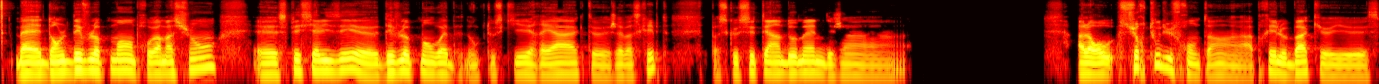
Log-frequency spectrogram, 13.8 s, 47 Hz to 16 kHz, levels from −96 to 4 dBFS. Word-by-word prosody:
Beh, 105 Hz, 0 st, +6 dB
dans 110 Hz, +1 st, +3 dB
le 115 Hz, -, +4 dB
développement 125 Hz, 0 st, +3 dB
en -, -, +1 dB
programmation, 110 Hz, +9 st, 0 dB, 0.4 s
heu, 100 Hz, 0 st, +1 dB
spécialisé, 125 Hz, +3 st, +1 dB
heu, 100 Hz, -3 st, +2 dB
développement 115 Hz, +2 st, +1 dB
web, 105 Hz, -1 st, 0 dB
donc 90 Hz, -, -11 dB
tout 100 Hz, -, -12 dB
ce -, -, -10 dB
qui 105 Hz, 0 st, -5 dB
est 100 Hz, -, -1 dB
React, 100 Hz, +2 st, -2 dB
heu, 90 Hz, -2 st, -5 dB
Javascript, 90 Hz, +1 st, -6 dB, 0.4 s
parce -, -, -9 dB
que 105 Hz, -, -6 dB
c'était 115 Hz, +3 st, -2 dB
un 110 Hz, 0 st, +1 dB
domaine 110 Hz, 0 st, +1 dB
déjà 95 Hz, -1 st, -7 dB, 2.1 s
Alors, 105 Hz, -1 st, +7 dB
o 105 Hz, 0 st, +1 dB
surtout 160 Hz, +4 st, -1 dB
du 145 Hz, -4 st, -1 dB
front, 100 Hz, -6 st, -5 dB
hein, 90 Hz, 0 st, -6 dB
heu, 85 Hz, -, -9 dB
après 115 Hz, +7 st, -4 dB
le 100 Hz, -2 st, +1 dB
back, 110 Hz, +2 st, +1 dB
heu, 90 Hz, -1 st, -3 dB
c -, -, -15 dB
105 Hz, 160 wpm, -22 LUFS, 95-115 Hz, 2.1 s, Alors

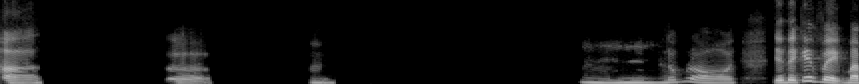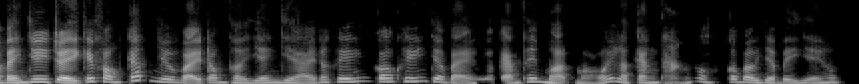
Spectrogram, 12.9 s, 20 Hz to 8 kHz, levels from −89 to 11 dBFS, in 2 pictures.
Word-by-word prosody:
Ờ. 175 Hz, -1 st, +3 dB, 0.9 s
Ừ, 175 Hz, -4 st, -4 dB, 0.8 s
ừm. 190 Hz, -2 st, -6 dB, 1.9 s
Ừm, 195 Hz, -1 st, -1 dB
đúng 230 Hz, +4 st, -5 dB
rồi. 190 Hz, -9 st, -1 dB, 0.3 s
Vậy 205 Hz, -, +6 dB
thì 220 Hz, 0 st, +7 dB
cái 355 Hz, -1 st, +4 dB
việc 210 Hz, -8 st, +7 dB
mà 200 Hz, -, +9 dB
bạn 195 Hz, +3 st, +4 dB
duy 270 Hz, +1 st, +2 dB
trì 205 Hz, -6 st, +8 dB
cái 305 Hz, -, +2 dB
phong 265 Hz, -5 st, +2 dB
cách 380 Hz, +8 st, -2 dB
như 265 Hz, -7 st, -3 dB
vậy 170 Hz, -6 st, +2 dB
trong 215 Hz, +2 st, -4 dB
thời 195 Hz, -3 st, -4 dB
gian 200 Hz, +3 st, -3 dB
dài 175 Hz, -3 st, -3 dB
nó 235 Hz, -, -5 dB
khiến 290 Hz, +3 st, -1 dB
có 295 Hz, 0 st, 0 dB
khiến 315 Hz, +3 st, -6 dB
cho 285 Hz, -5 st, 0 dB
bạn 160 Hz, -, -4 dB
là -, -, -13 dB
cảm 145 Hz, +8 st, -3 dB
thấy 300 Hz, +6 st, -2 dB
mệt 210 Hz, -7 st, 0 dB
mỏi, 165 Hz, -, -6 dB
là 205 Hz, -, -2 dB
căng 195 Hz, 0 st, -4 dB
thẳng 200 Hz, 0 st, -11 dB
hông? 270 Hz, -7 st, -8 dB
Có 255 Hz, -, -5 dB
bao 230 Hz, -3 st, 0 dB
giờ 195 Hz, -2 st, -2 dB
bị 165 Hz, 0 st, -6 dB
vậy -, -, -6 dB
hông? 210 Hz, +2 st, -8 dB
205 Hz, 205 wpm, -26 LUFS, 185-260 Hz, 1.9 s, mà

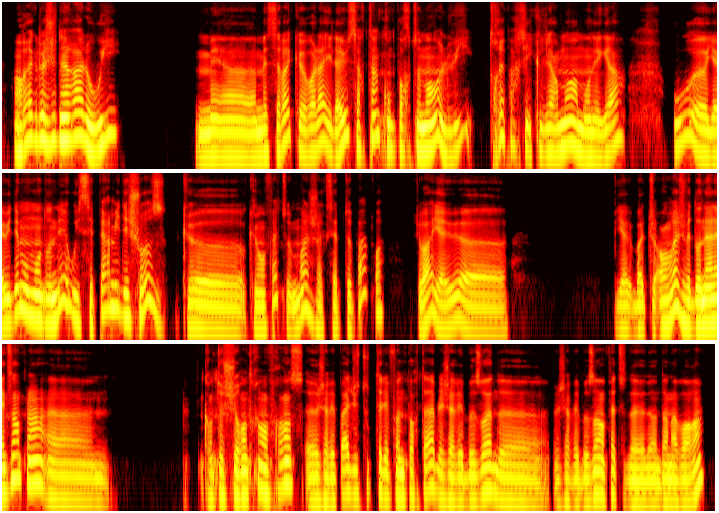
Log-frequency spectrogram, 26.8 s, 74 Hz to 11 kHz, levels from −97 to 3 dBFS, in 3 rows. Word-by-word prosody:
En -, -, +3 dB
règle 185 Hz, +4 st, +3 dB
générale, 180 Hz, +2 st, +5 dB
oui, 170 Hz, -, +2 dB, 0.9 s
mais 110 Hz, +2 st, +1 dB
heu, 110 Hz, -1 st, +1 dB
mais 115 Hz, +2 st, +1 dB
c'est 125 Hz, -, -4 dB
vrai 175 Hz, +8 st, 0 dB
que 145 Hz, -9 st, -4 dB
voilà, 130 Hz, +8 st, +1 dB
il 130 Hz, -6 st, 0 dB
a -, -, +4 dB
eu 175 Hz, -, +3 dB
certains 190 Hz, +2 st, -2 dB
comportements, 135 Hz, +1 st, +2 dB
lui, 140 Hz, -, -3 dB, 0.2 s
très 195 Hz, -, -3 dB
particulièrement 140 Hz, -1 st, -1 dB
à -, -, +2 dB
mon 115 Hz, -4 st, +2 dB
égard, 130 Hz, -, -1 dB, 0.6 s
où, 175 Hz, +7 st, -1 dB
heu, 125 Hz, -8 st, +2 dB
il -, -, -1 dB
y -, -, +1 dB
a -, -, +3 dB
eu 130 Hz, +2 st, +3 dB
des 175 Hz, -, 0 dB
moments 160 Hz, -6 st, +4 dB
donnés 135 Hz, -, +3 dB
où 175 Hz, -9 st, -1 dB
il -, -, -1 dB
s'est 125 Hz, 0 st, -4 dB
permis 190 Hz, +2 st, -2 dB
des 155 Hz, -1 st, +1 dB
choses, 160 Hz, -, -2 dB, 0.2 s
que 100 Hz, -4 st, 0 dB
qu'en 105 Hz, -1 st, 0 dB
fait, 105 Hz, +2 st, -8 dB
heu, -, -, -2 dB
moi, 120 Hz, -, 0 dB
j'accepte 100 Hz, -, -6 dB
pas 295 Hz, -, -6 dB
quoi. -, -, -5 dB, 0.4 s
Tu -, -, -7 dB
vois? -, -, +2 dB
Il 155 Hz, -, -2 dB
y -, -, +1 dB
a -, -, +1 dB
eu, 125 Hz, +6 st, -1 dB
heu 100 Hz, -5 st, -1 dB, 1.4 s
il 105 Hz, -, -8 dB
y 105 Hz, -, 0 dB
a -, -, 0 dB
eu, 100 Hz, -, -3 dB
bah 105 Hz, +1 st, -1 dB
tu -, -, -6 dB
en 120 Hz, +2 st, +1 dB
vrai, 195 Hz, -, +3 dB
je 145 Hz, -, 0 dB
vais 120 Hz, -, +2 dB
te 110 Hz, -, -7 dB
donner 120 Hz, +1 st, +6 dB
un 125 Hz, +1 st, +6 dB
exemple, 190 Hz, +6 st, +1 dB
hein, 170 Hz, 0 st, +4 dB, 0.6 s
hem 100 Hz, -2 st, -6 dB, 1.2 s
quand 115 Hz, -1 st, -5 dB
je 125 Hz, -, -1 dB
suis 125 Hz, -, 0 dB
rentré 125 Hz, +5 st, +1 dB
en 135 Hz, -2 st, +4 dB
France, 160 Hz, +8 st, 0 dB
heu, 105 Hz, +1 st, 0 dB
j'avais 100 Hz, 0 st, -2 dB
pas 130 Hz, +6 st, 0 dB
du 125 Hz, -1 st, -4 dB
tout 150 Hz, -, -14 dB
de -, -, -26 dB
téléphone 115 Hz, -3 st, -1 dB
portable 130 Hz, +3 st, -2 dB
et -, -, -2 dB
j'avais 105 Hz, -1 st, -1 dB
besoin 105 Hz, +8 st, 0 dB
de 100 Hz, -6 st, -2 dB, 0.2 s
j'avais 95 Hz, +1 st, -5 dB
besoin 105 Hz, +7 st, 0 dB
en 115 Hz, -, +1 dB
fait 125 Hz, -6 st, -6 dB
de 90 Hz, -1 st, 0 dB
de 95 Hz, 0 st, 0 dB
d'en 95 Hz, +2 st, 0 dB
avoir 95 Hz, +1 st, +1 dB
un 175 Hz, +6 st, +2 dB
125 Hz, 215 wpm, -23 LUFS, 105-155 Hz, 1.4 s, donner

